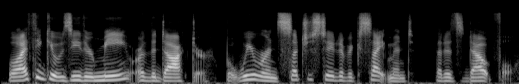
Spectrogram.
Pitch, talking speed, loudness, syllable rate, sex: 185 Hz, 255 wpm, -20 LUFS, 6.4 syllables/s, female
